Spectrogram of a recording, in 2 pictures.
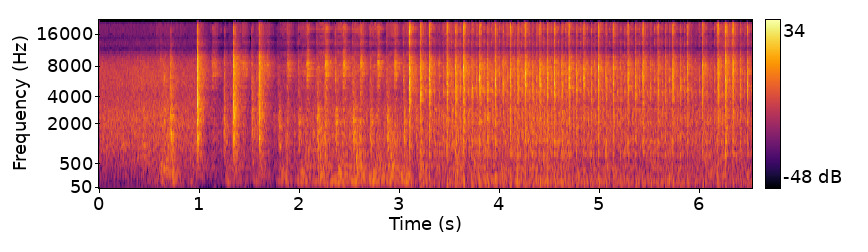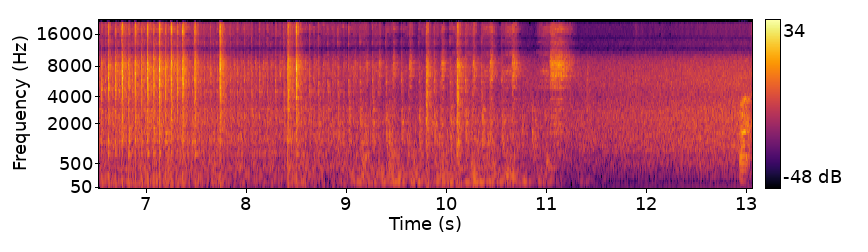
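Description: A Wisconsin generator engine idles steadily and loudly for the whole stretch, its low rapid thumping firing pulses close by, with a slight roughness to the running and a dip near the end. No one speaks.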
